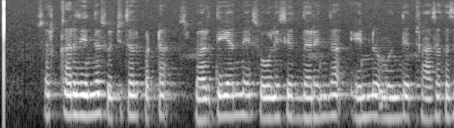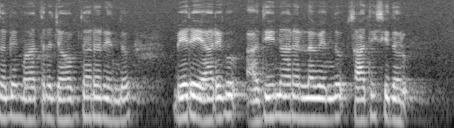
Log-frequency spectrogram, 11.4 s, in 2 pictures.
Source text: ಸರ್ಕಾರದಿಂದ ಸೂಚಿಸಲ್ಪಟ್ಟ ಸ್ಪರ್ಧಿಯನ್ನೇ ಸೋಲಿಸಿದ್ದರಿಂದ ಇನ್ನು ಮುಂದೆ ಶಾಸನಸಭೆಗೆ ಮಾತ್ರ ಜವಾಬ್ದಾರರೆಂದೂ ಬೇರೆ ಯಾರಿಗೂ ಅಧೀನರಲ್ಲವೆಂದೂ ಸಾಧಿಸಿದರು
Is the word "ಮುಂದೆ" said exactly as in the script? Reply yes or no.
yes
